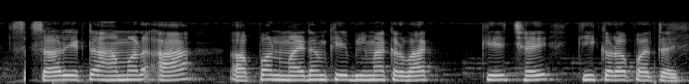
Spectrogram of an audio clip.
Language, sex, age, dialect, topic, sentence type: Maithili, male, 18-24, Southern/Standard, banking, question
